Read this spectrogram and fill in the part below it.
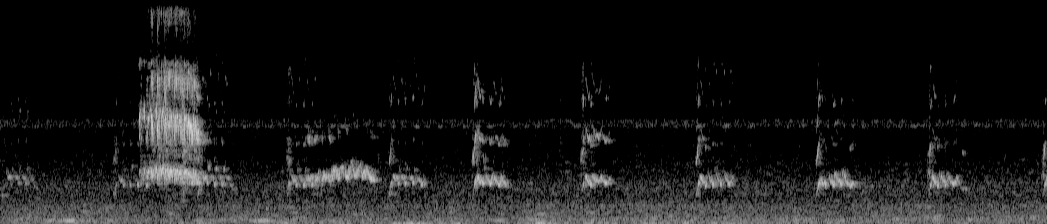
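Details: Budgerigar chicks (baby budgies) give short, raspy high chirps, repeated roughly every second.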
